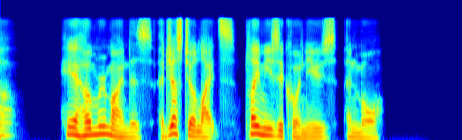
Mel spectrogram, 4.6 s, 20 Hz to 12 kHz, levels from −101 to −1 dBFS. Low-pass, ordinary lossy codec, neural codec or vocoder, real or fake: 7.2 kHz; none; codec, 16 kHz, about 1 kbps, DyCAST, with the encoder's durations; fake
